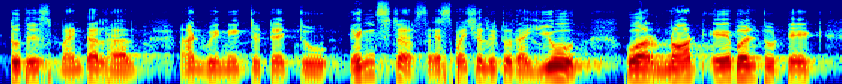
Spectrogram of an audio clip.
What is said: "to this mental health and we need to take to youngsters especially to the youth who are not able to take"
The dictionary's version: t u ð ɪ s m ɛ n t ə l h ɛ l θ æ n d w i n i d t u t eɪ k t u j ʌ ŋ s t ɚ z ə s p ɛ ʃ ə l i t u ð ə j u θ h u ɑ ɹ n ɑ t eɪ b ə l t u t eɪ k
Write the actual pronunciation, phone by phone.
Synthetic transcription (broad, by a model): t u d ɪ s m ɛ n t ə l h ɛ l t æ n d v i n i d t u t eɪ k t u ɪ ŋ s t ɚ s ə s p ɛ ʃ ə l i t u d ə j u t h u ɑ ɹ n ɑ t eɪ b ə l t u t eɪ k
